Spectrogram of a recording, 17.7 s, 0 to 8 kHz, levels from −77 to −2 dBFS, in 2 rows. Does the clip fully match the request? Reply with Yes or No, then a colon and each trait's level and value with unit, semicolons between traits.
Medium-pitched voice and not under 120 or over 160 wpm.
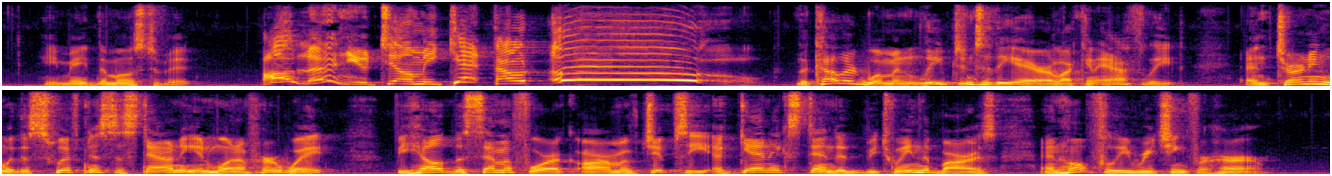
No: medium, 160 Hz; average, 175 wpm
